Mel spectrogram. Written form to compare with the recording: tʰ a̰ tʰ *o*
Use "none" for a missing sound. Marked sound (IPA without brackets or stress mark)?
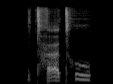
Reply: o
